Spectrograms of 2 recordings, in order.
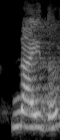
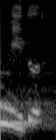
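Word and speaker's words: neither: Right, नाइदर और नीदर, इसको नाइदर भी बोलते हैं और नीदर भी बोलते हैं, आपको जो सही लगे आप प्रोनाउंस कर सकते हैं।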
